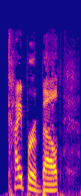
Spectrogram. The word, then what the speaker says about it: Kuiper: Yeah, the Kuiper Belt, and I had to look up the pronunciation because it looks like Cooper or Kuiper Belt, but Kuiper Belt.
